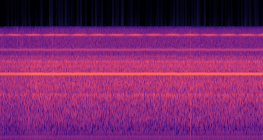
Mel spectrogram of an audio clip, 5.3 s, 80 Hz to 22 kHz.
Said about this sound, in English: a suburban prefix, maybe 25 miles out from central Atlanta. I would dial the prefix. And before I'd even finished dialing the phone number, here was the sound of the connection out to that distant place.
